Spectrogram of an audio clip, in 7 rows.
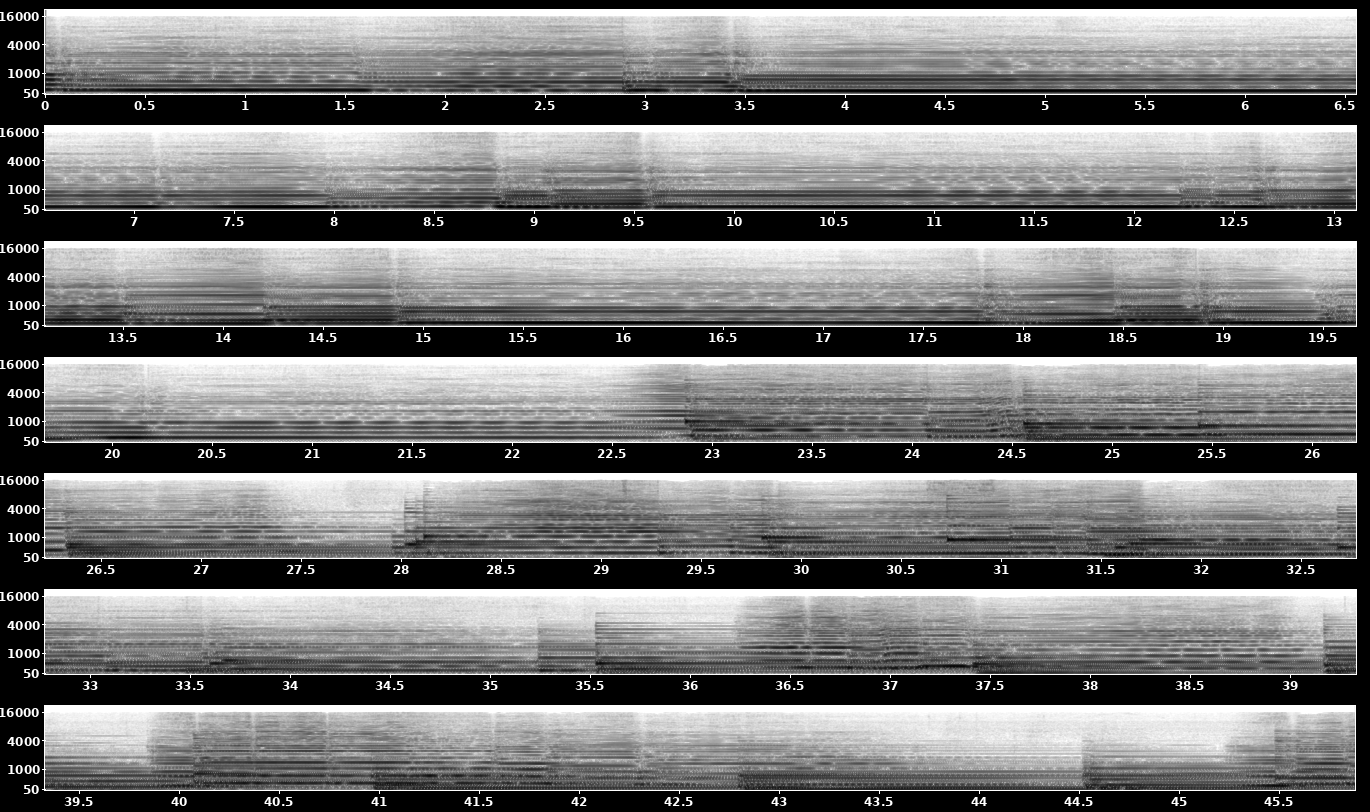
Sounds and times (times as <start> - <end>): Cello: 0.0 - 45.8
Double bass: 0.0 - 45.8.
